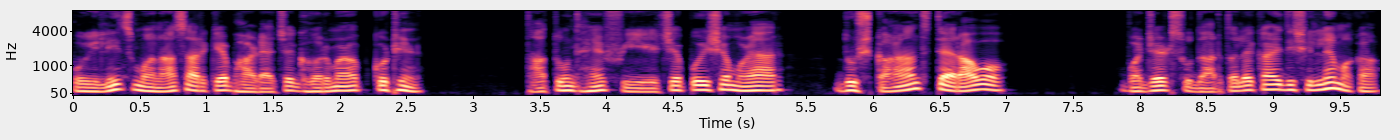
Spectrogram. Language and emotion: Goan Konkani, sad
